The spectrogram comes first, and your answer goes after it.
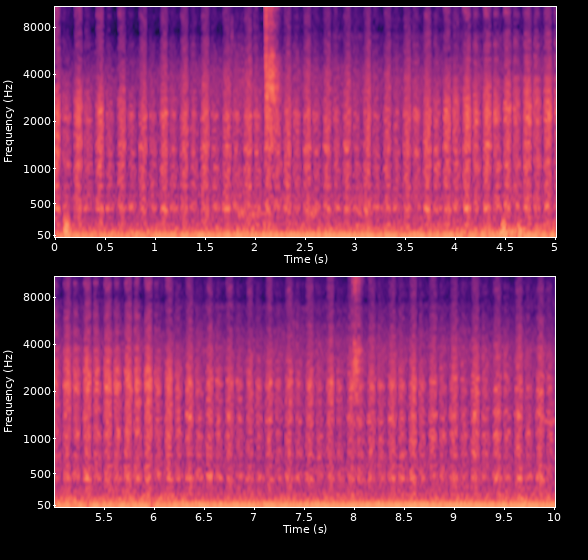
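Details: Steady, fast panting fills ten seconds from a big male Rottweiler named Bruno, a stud dog at a kennel in Thúy Lĩnh, Hanoi; the breaths pulse evenly with only faint background noise and a brief voice.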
